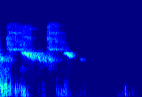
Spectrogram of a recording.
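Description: Birds chirping and calling in a steady high chorus. It ends about a second in with a short falling note, heard over a video call's audio.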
